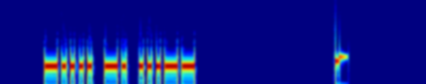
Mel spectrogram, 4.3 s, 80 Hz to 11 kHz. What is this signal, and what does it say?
Morse code, heard as a keyed tone, about 28 wpm, 700 Hz. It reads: 6N3
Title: Common Cut Numbers - 3-Digit 28wpm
